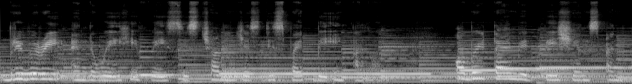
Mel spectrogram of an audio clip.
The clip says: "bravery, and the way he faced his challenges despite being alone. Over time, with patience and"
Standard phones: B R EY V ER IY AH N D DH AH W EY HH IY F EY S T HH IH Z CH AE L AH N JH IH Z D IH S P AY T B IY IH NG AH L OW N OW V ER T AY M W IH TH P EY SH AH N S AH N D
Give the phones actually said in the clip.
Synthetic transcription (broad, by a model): B R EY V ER IY AH N D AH W EY HH IY F EY S HH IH S CH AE L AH N JH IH S D IH S P AY T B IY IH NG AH OW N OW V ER T AY M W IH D P EY SH AH N S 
